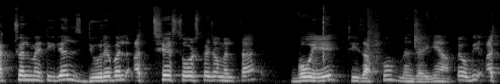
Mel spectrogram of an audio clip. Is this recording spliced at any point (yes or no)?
no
